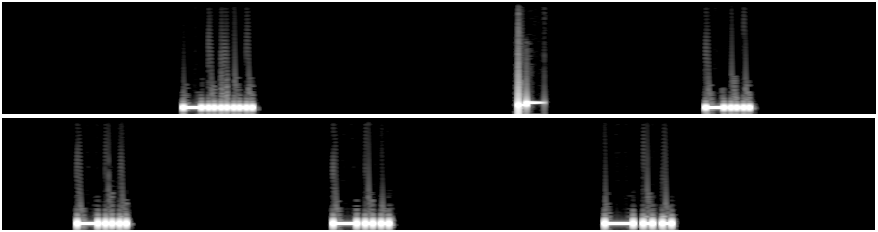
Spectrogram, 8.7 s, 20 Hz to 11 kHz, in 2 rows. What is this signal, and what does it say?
Morse code, heard as a keyed tone, about 33 wpm, spaced as for 8 wpm, 700 Hz. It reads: 6 DDDD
